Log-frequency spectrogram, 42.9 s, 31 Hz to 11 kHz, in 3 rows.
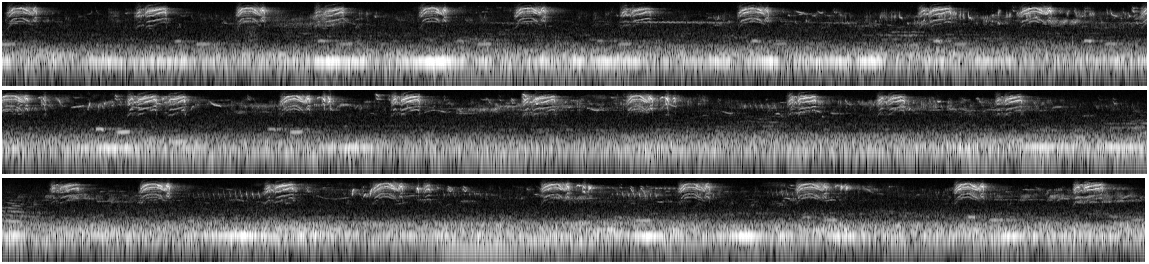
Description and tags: close tweets from a bird with others (serin, kite, cuckoo) singing in BG. A distant plane and some insects. Sennheiser ME62 > iRiver H120 / un pajaro piando y otros cantando al fondo
spring, tweets, birds, nature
